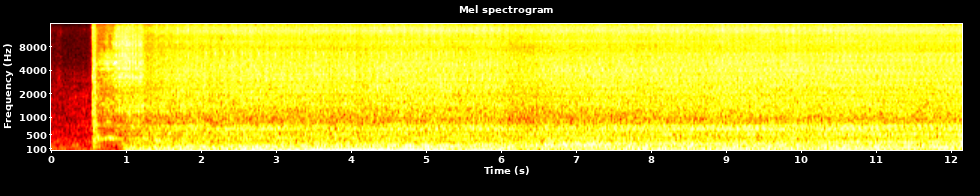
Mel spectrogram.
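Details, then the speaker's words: 1985 Ford Bronco during ignition timing check, held at about 2000 rpm for full advance, target 34 degrees; brief crank then steady even fast idle with no stumbles; timing found about right, runs normally. "2000 rpm so that i get the all of the advancement kicking in"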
